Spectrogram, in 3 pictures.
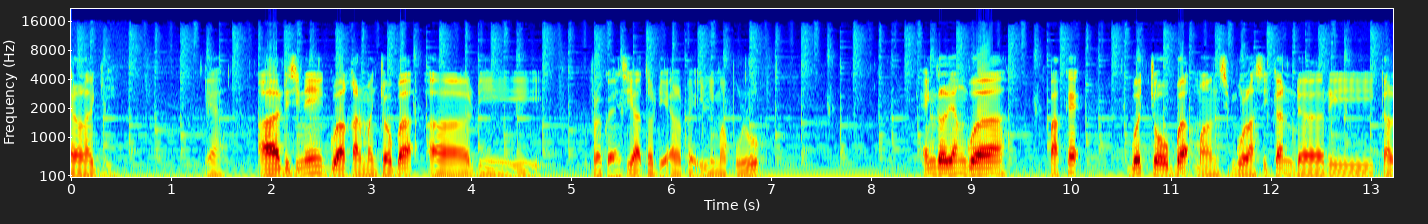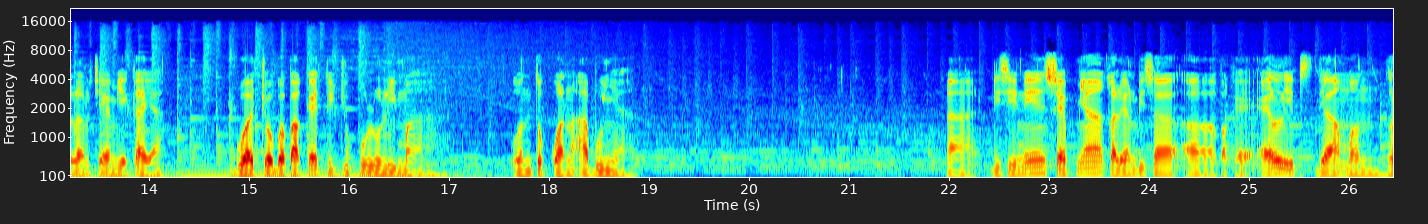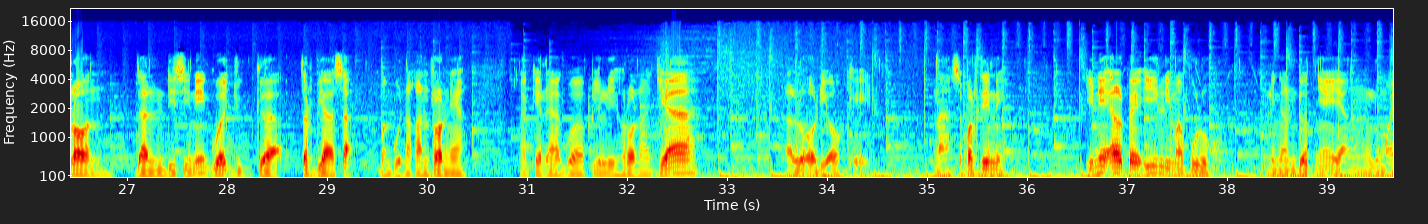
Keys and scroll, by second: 6.3-7.3 typing, 15.7-16.1 typing, 35.9 ctrl+=, 39.0 ctrl+-.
